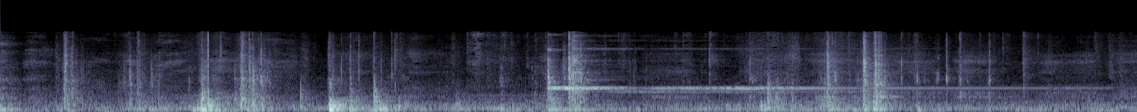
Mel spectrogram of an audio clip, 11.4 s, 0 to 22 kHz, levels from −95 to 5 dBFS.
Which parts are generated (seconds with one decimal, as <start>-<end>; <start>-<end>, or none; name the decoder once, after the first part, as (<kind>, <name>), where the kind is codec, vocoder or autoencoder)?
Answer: 0.0-1.2 (vocoder, Vocos); 5.0-8.0; 10.5-11.4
